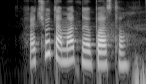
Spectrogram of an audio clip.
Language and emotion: Russian, positive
